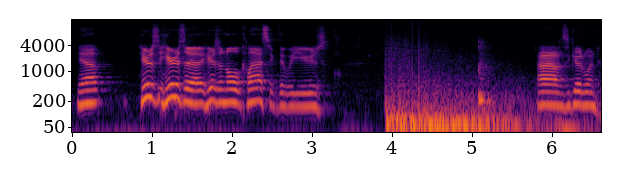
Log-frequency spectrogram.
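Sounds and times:
speech: 0.1 - 3.4, 5.8 - 6.6
loud explosion sound effect: 3.9 - 6.4
heavy low-end rumble with crackling debris: 3.9 - 6.6.

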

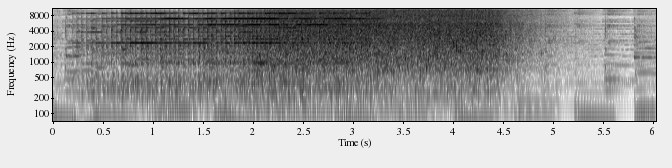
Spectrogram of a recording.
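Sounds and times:
alarm clock ringing: 0.0 - 4.9
continuous rush of running water: 1.7 - 5.1.

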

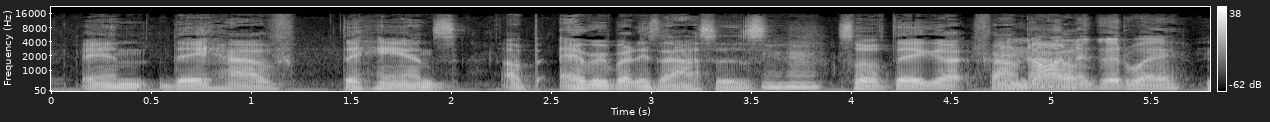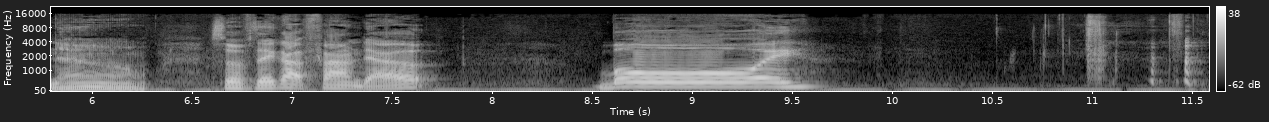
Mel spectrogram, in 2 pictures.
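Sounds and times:
low steady hum: 0.0 - 11.5
speech: 0.2 - 7.8, 8.5 - 9.7
person sipping a drink: 10.5 - 11.2.

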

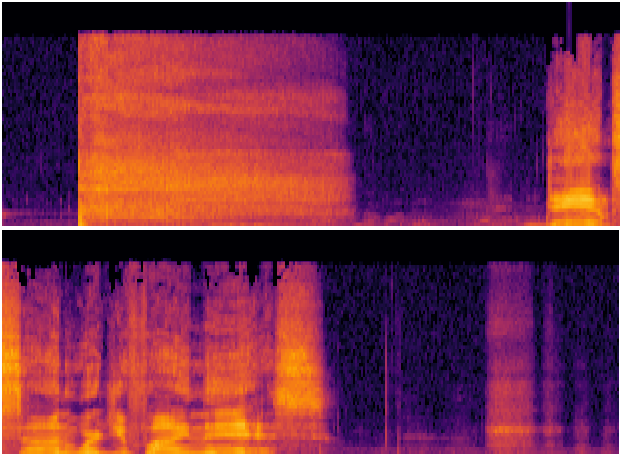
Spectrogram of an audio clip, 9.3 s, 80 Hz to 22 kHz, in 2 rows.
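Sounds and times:
loud hissing burst with a low rumble: 0.6 - 2.7
voice imitating a falling missile whistle: 0.6 - 2.7
speech: 4.1 - 7.1.

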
